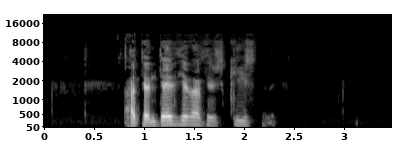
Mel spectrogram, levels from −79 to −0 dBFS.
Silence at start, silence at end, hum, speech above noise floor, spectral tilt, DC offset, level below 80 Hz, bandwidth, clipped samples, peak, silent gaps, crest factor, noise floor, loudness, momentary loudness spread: 0.8 s; 1.4 s; none; 53 dB; -5 dB/octave; under 0.1%; -68 dBFS; 11.5 kHz; under 0.1%; 0 dBFS; none; 24 dB; -74 dBFS; -21 LUFS; 16 LU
